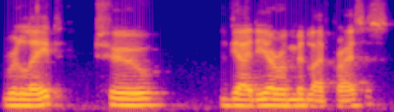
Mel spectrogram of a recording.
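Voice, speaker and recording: A man's voice: medium pitch, completely flat delivery, takes it slowly, darkish tone. A Danish man in his early thirties with a Danish accent, co-hosting a casual livestream from home, self-mocking and dramatic, often stumbling over his words. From Denmark. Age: 30s. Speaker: vlogger co-host of a livestream.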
